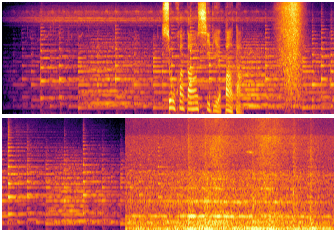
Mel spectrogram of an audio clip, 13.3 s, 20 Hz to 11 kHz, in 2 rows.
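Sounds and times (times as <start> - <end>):
speech: 3.2 - 4.9
tilting passenger train rolling into railway station: 9.2 - 13.2.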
